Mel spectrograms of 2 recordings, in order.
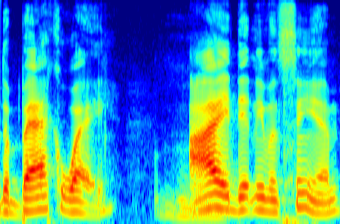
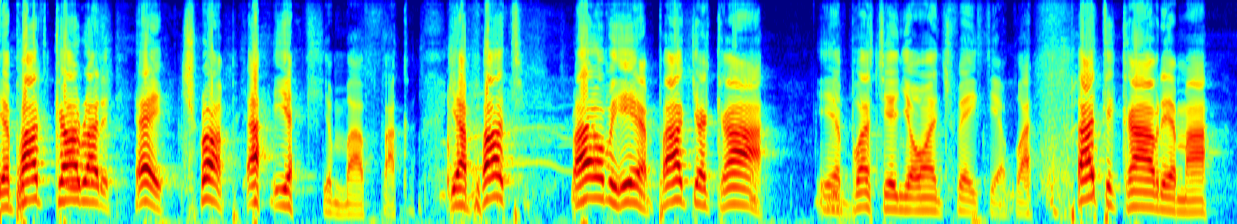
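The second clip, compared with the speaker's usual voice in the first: put-on loud, raised Boston accent throughout; 5 semitones higher, 8 dB louder than usual. Riffing on characters from Boston in The Departed, doing a Boston accent. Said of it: "they were from Boston".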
